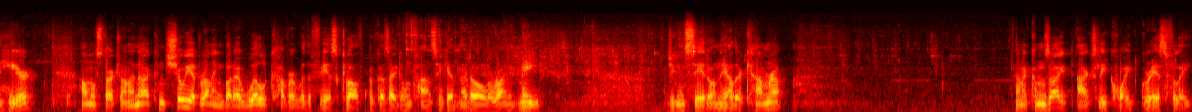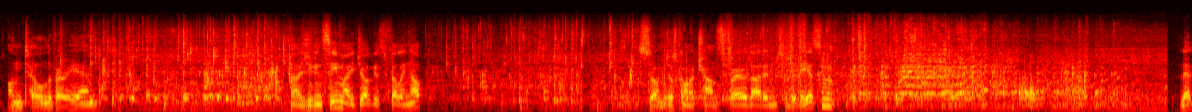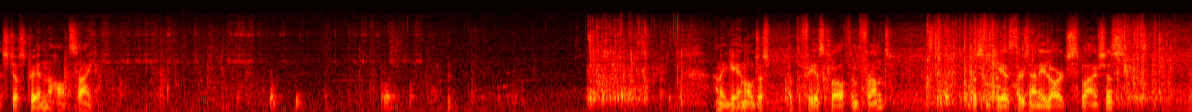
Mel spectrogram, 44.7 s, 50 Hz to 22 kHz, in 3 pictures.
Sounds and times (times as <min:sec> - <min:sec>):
Sink (filling or washing): 0:04.0 - 0:12.3, 0:15.2 - 0:29.5, 0:37.1 - 0:44.7
Water tap, faucet: 0:04.4 - 0:12.1, 0:15.5 - 0:29.5, 0:37.1 - 0:44.7
Water: 0:04.4 - 0:12.4, 0:15.5 - 0:29.5.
